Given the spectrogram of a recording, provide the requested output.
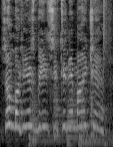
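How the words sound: The voice is small, high and squeaky. "in a small, squeaky baby voice"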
